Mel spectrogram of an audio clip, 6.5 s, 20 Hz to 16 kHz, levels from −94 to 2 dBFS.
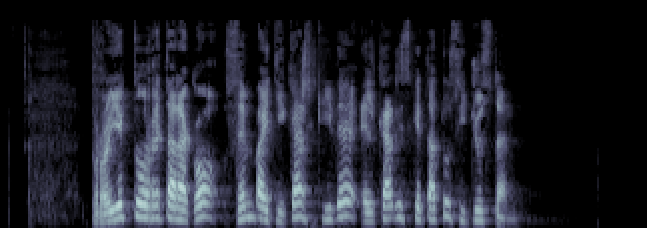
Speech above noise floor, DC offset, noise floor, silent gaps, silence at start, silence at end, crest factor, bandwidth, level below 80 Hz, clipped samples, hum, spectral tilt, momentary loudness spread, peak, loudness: over 62 dB; under 0.1%; under -90 dBFS; none; 0.9 s; 1.45 s; 20 dB; 11.5 kHz; -78 dBFS; under 0.1%; none; -5.5 dB/octave; 13 LU; -8 dBFS; -28 LUFS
